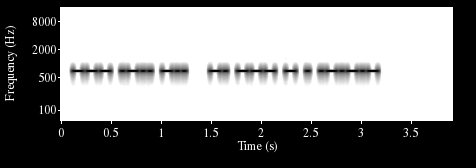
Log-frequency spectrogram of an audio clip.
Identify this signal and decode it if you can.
Morse code, heard as a keyed tone, about 34 wpm, 700 Hz. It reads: OLD NOTE.
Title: Sentences from Top 1000 Words - Review Part 2 - 35wpm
